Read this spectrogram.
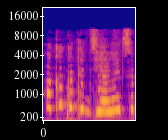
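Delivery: high squeaky little voices; squeaking mice. A narrator's reading. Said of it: "пропищали мыши".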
